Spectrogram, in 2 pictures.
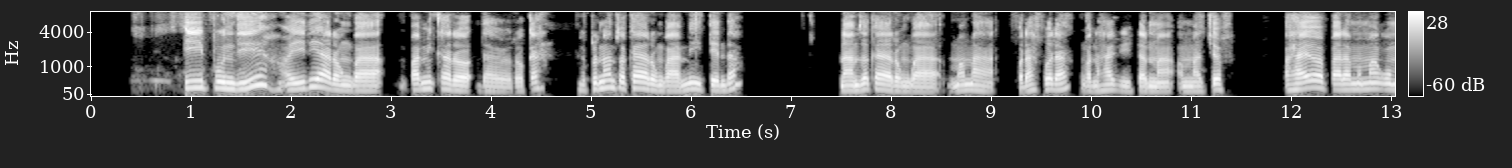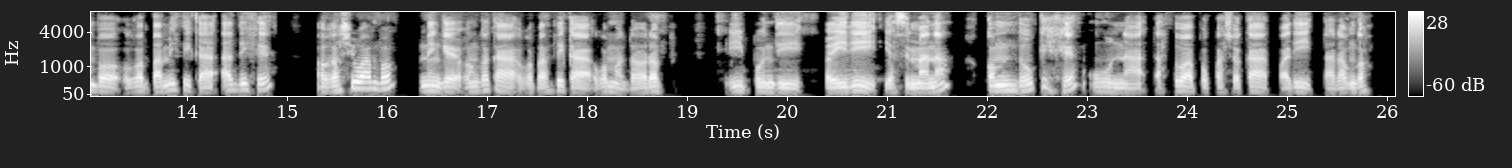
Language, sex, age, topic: Oshiwambo, male, 25-35, agriculture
